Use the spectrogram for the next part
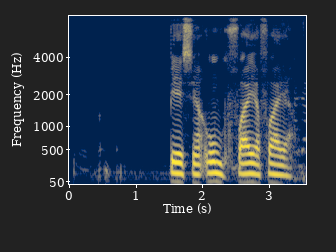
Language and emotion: Russian, neutral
